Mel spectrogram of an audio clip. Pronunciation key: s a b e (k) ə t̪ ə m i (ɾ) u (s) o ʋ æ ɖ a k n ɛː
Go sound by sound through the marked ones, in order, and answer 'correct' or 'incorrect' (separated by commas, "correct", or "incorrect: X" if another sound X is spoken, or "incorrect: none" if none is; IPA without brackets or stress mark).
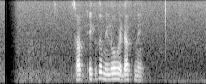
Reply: correct, incorrect: l, incorrect: none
